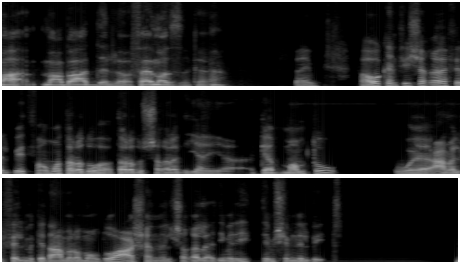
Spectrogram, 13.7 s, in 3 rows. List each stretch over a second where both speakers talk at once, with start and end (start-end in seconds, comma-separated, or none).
none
